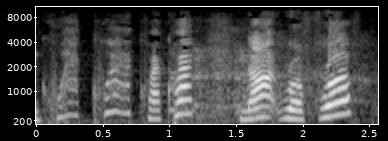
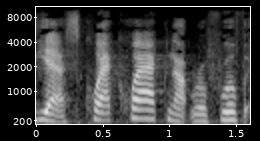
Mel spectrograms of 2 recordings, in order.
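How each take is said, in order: First: High mock Italian accent on Quack and roof; imitating the Italians. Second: Said in the usual way. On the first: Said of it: "They're going". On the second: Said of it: "I said".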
